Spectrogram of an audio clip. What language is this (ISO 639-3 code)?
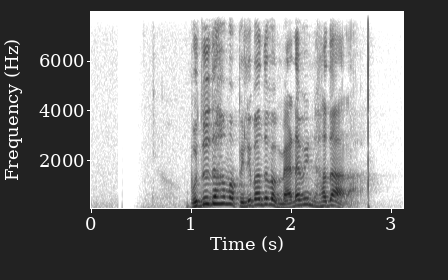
sin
